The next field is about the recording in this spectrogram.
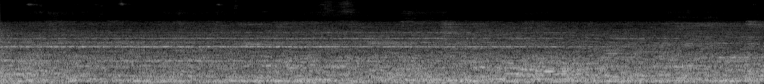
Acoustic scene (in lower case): subway station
